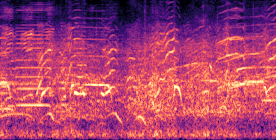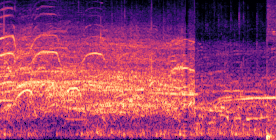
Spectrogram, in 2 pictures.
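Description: Football crowd shouting and cheering, many voices with overlapping whoops rising and falling, around a shot that ends in a goal. The cheering thins out near the end.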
